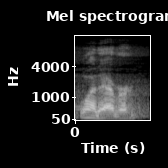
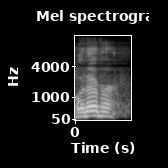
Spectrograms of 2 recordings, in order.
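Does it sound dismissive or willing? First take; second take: dismissive; willing. First: It sounds dismissive and disrespectful. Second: It sounds willing and eager.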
